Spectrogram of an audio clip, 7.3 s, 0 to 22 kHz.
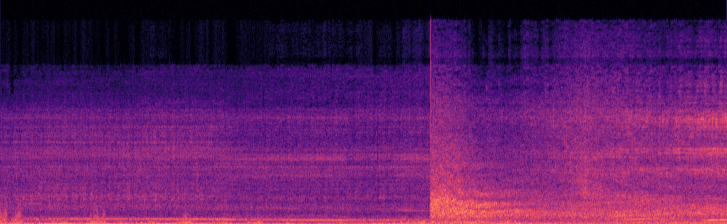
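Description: The Krusade Monster Max mid-drive ebike motor gives a steady high-pitched whine that slides slowly downward while riding at speed on a battery of about 62 volts, mixed with loud wind rush that swells abruptly partway through.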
